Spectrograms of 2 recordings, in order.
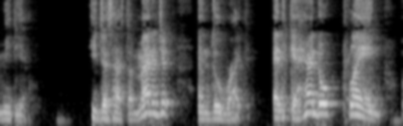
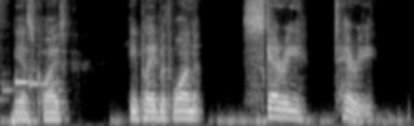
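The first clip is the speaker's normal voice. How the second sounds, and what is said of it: Put-on British accent with African hint. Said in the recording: “what kind of accent was that, man? ... That is my British accent with a ah! hint of Africa. ... with a hint of Wakanda.”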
